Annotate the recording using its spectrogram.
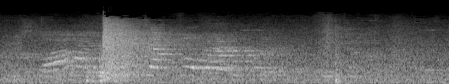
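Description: A paper seat knocks against a hard floor.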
